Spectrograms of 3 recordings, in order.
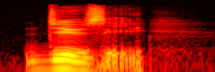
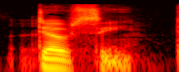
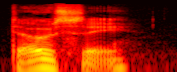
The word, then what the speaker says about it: Doose: Okay, the guy who names the market is named Taylor Dosey, but the last name is spelled D-O-O-S-E. Is that weird to you, or is that like whatever? – D-O-O-S-E? – Yeah. – And it's pronounced Dosey. – Dosey.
